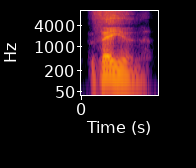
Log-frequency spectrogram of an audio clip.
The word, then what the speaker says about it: Veun: Veun, she said. The pronunciation was soft, the first syllable like a breath.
